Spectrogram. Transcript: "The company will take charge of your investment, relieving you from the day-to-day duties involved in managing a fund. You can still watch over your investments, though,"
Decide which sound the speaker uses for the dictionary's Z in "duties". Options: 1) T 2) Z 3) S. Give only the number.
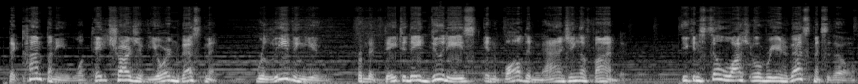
2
